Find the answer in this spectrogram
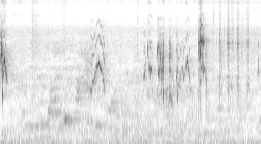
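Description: Budgerigars chatter with quick, buzzy chirps and warbled squeaks in short bursts.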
